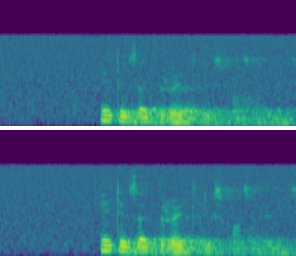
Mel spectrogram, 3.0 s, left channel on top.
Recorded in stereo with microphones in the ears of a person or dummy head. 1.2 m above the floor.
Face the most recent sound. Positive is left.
turn(degrees=-40)  # may be behind; listen again after turning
